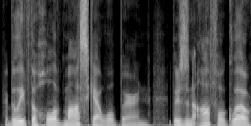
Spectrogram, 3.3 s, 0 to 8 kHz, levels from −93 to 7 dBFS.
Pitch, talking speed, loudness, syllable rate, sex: 125 Hz, 215 wpm, -18 LUFS, 6.1 syllables/s, male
